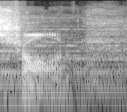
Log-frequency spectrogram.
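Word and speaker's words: Seam: They're called CM but pronounced Shawn.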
